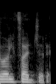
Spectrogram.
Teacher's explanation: तो रा को पुर आवाज़ पढ़ेंगे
